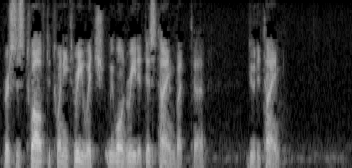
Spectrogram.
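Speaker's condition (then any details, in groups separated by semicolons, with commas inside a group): No condition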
